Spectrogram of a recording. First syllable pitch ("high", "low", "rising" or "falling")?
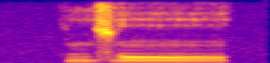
falling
